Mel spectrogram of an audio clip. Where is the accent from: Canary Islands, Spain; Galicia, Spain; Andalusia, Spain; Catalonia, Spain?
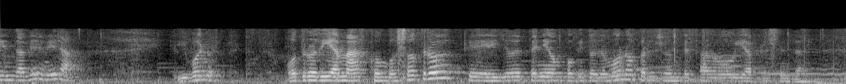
Andalusia, Spain; now in Parla, Spain; porque yo soy andaluza, aunque llevo mucho tiempo viviendo aquí en Parla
